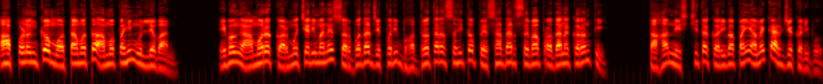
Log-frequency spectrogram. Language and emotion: Odia, happy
